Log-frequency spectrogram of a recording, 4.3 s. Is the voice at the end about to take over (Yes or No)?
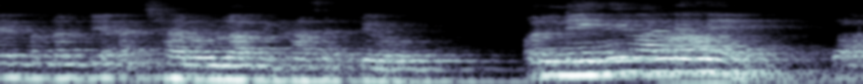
No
